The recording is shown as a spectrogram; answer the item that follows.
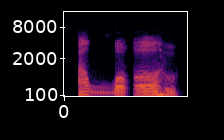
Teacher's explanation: Nah, ini kan tebal lamnya tapi di a-nya tipis. Nah, ini dua hal yang enggak boleh di enggak boleh terpengaruh satu sama lain.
